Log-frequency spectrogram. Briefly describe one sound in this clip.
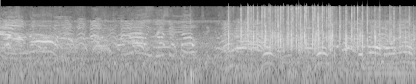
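Spectators nearby chatter and call out outdoors.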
